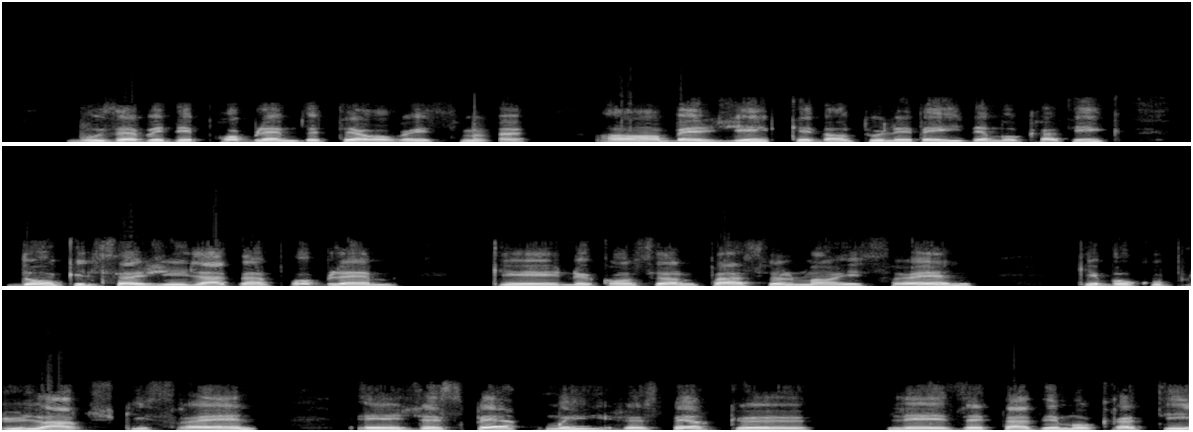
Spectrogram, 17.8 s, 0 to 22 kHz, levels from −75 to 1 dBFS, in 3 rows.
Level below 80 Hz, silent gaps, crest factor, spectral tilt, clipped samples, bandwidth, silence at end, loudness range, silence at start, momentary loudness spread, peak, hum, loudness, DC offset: -60 dBFS; none; 14 dB; -7 dB/octave; under 0.1%; 7.6 kHz; 0 s; 1 LU; 0.35 s; 7 LU; -4 dBFS; none; -18 LUFS; under 0.1%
